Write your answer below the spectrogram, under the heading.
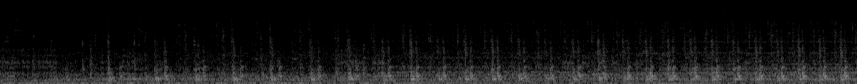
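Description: A quick, even needle clatter at a steady pace with no knocks or binding: this sewing machine is stitching normally.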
